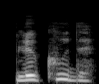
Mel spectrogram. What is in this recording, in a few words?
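"le coude", French; partes del cuerpo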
